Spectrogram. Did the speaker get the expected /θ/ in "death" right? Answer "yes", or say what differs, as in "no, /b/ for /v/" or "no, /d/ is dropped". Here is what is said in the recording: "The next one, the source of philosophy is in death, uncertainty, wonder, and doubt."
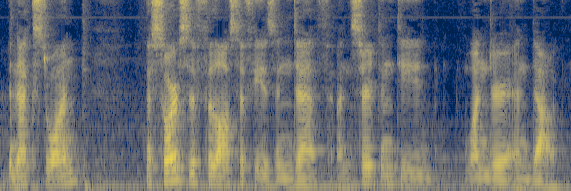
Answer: yes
